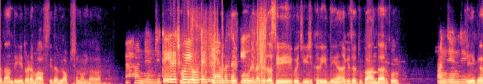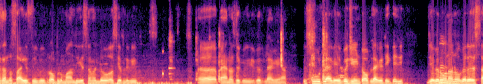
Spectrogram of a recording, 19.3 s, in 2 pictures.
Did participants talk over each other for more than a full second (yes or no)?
yes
